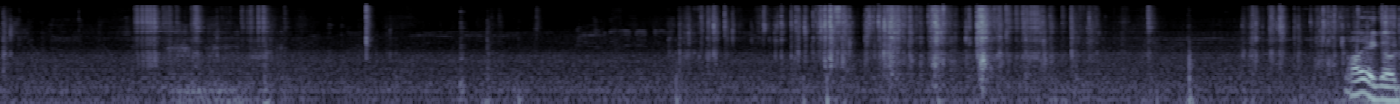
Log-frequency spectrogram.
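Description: Trading-card packs being opened and the cards handled: short bursts of crinkling foil wrapper and rustling card stock, a few near the start and a denser run from about seven to ten seconds in.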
